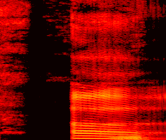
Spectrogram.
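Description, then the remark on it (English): A short pause, then a loud squeak of a foot rubbing on leather, buzzy and tonal like a fart, lasting about a second before trailing off. “It was my foot against the leather.”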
